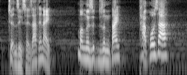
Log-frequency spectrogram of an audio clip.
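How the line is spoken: Reflexive shout. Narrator (Vietnamese): Thằng Nguyên theo phản xạ hét lên

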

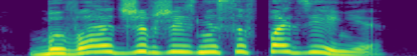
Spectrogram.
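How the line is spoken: Sudden strange grating laugh. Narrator (Russian): Соболев вдруг засмеялся странным скрипучим смехом, как будто железом по стеклу провели

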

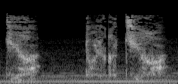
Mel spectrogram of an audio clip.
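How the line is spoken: Whispered. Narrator (Russian): шепотом добавил

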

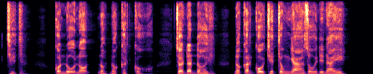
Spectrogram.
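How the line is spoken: Terrified trembling woman. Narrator (Vietnamese): Bà Nhuận mặt cắt không còn giọt máu, tay chân run rẩy ... tặc lưỡi

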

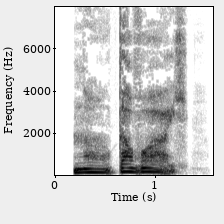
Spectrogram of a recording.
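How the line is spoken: Inner groan. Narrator (Russian): мысленно застонал Кузьма

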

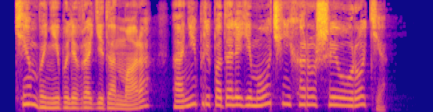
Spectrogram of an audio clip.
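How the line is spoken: Completely calm. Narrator (Russian): сказала она, на этот раз уже совершенно спокойным тоном

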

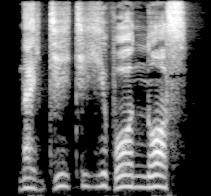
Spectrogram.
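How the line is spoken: Hissed. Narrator (Russian): прошипел он

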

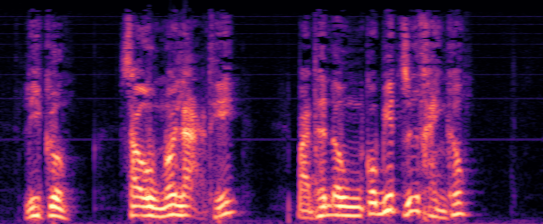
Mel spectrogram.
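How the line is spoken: Angry retort. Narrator (Vietnamese): Bạch Thầy Trung giận dữ, vạc lại

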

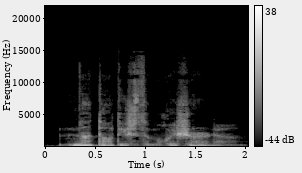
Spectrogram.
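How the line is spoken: Shy embarrassed murmur. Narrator (Chinese): 东风的脸上飞过红晕，他把眼光垂向地面，喃喃地说

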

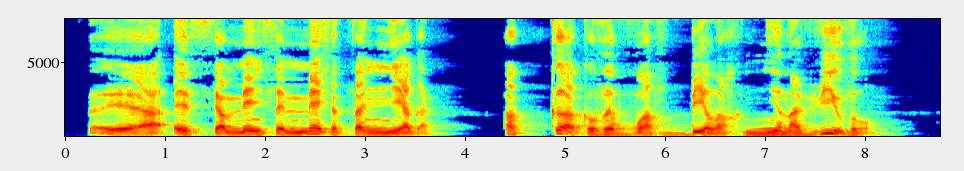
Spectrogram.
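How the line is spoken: Through clenched teeth. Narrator (Russian): Процедил сквозь зубы Минисингер, презрительно

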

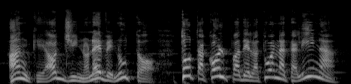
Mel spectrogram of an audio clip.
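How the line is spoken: Father thundering from corridor. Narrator (Italian): tuonava mio padre dal corridoio a mia madre

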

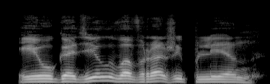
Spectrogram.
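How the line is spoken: Sigh. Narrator (Russian): вздохнул Сегар

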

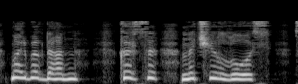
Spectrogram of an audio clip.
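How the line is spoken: Frightened. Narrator (Russian): сказала княжна Марья

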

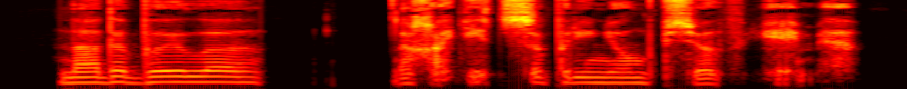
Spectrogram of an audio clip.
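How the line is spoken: Whispered. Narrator (Russian): прошептал Старх

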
